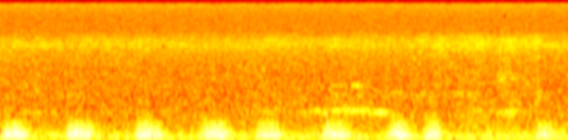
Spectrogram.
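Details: Kittens purring steadily, the low rumbling purr swelling and fading in rhythmic bursts about once per second, with a faint thin tone drifting in the background midway through.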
